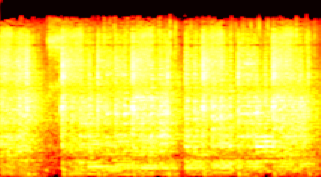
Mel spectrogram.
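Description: A music track playing back through Ford's SYNC (MyFord Touch) infotainment system, started by a voice command.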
